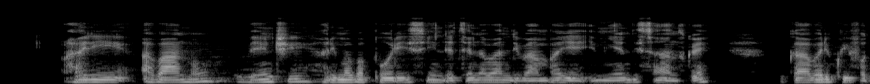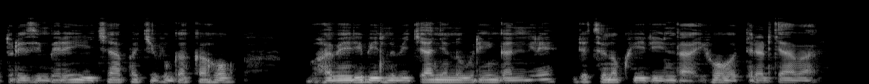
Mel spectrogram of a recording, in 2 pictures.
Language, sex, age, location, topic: Kinyarwanda, male, 18-24, Kigali, health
